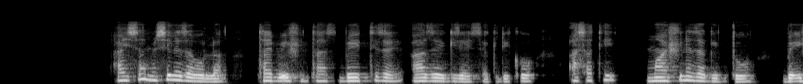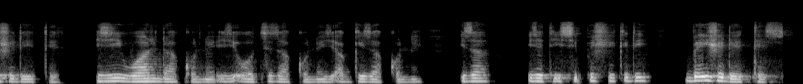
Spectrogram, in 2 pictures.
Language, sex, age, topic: Gamo, male, 18-24, agriculture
